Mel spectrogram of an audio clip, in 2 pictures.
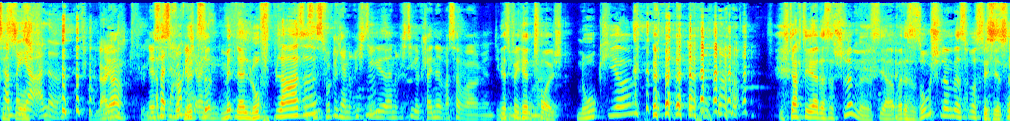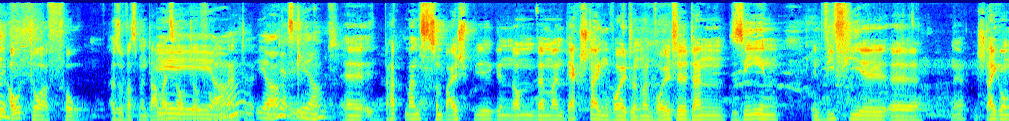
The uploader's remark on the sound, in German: Chaos Communication Congress statt Auf dem 33c3 in Hamburg fand die dritte Ausgabe statt, erstmals vor großem Publikum und unter Alkohol Einfluss! An vierter Stelle gab es wechselnde Teilnehmer aus dem Publikum vor Ort!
